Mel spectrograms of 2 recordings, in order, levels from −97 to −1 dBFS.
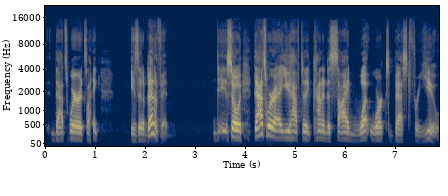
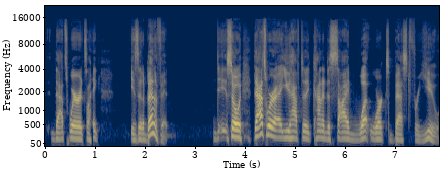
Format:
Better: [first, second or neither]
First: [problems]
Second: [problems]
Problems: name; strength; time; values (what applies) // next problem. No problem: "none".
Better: second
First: thin; somewhat; fading below 350 Hz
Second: none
